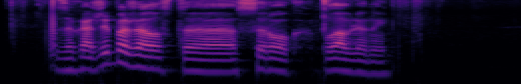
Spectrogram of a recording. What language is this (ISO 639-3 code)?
rus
